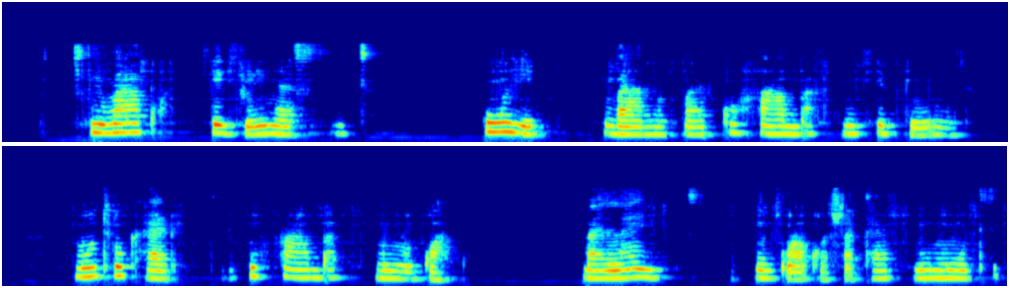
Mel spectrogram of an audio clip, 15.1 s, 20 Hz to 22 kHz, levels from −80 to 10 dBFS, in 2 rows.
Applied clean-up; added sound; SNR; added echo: neural mask model DeepFilterNet 3.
